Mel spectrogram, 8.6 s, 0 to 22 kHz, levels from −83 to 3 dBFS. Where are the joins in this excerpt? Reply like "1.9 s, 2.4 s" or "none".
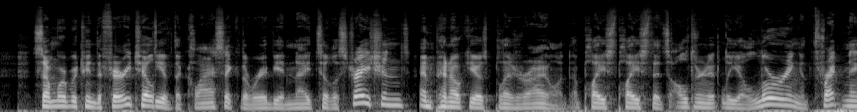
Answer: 1.5 s, 4.1 s, 6.1 s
